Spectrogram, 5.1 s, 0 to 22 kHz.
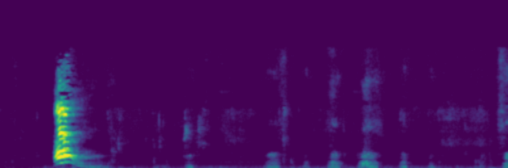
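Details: Llewellin Setter pups, 2.5 weeks old, active in their box one evening after their mother stirred them up; one loud high yelping bark opens, followed by a string of soft short grumbling growls.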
